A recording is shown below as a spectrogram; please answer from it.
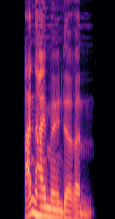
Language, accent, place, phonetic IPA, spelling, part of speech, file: German, Germany, Berlin, [ˈanˌhaɪ̯ml̩ndəʁəm], anheimelnderem, adjective, De-anheimelnderem.ogg
- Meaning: strong dative masculine/neuter singular comparative degree of anheimelnd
